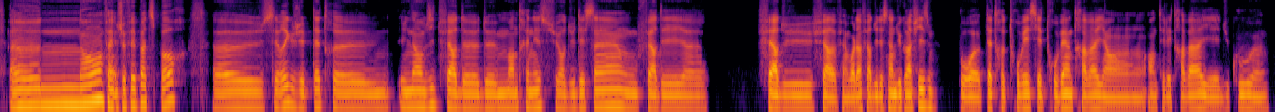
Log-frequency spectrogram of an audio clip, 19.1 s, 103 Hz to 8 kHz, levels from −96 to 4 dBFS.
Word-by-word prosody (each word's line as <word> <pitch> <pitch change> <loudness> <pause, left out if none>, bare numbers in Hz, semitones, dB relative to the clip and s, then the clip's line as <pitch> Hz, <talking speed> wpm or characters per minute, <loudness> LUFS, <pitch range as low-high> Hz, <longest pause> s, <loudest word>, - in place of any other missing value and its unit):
Heu, 125 +2 +3
non 135 +4 +3
enfin, 130 -8 +2
je 115 +3 -1
fais 130 +2 +1
pas 145 +3 +1
de 145 - -15
sport. 155 +4 -1 0.4
Heu, 115 +1 +1
c'est 115 +1 -4
vrai 130 +5 +2
que 135 - -4
j'ai 115 -1 -2
peut-être, 125 +2 -3
heu, 110 0 0
une 110 0 -4
une 115 0 0
envie 120 +2 +1
de - - -18
faire, 115 -2 +3
de 110 -1 0
de 110 0 -1
m'entraîner 110 +2 -1
sur 120 -3 -4
du 110 +1 -5
dessin 120 +2 +1
ou 110 -2 -2
faire 110 -1 0
des, 105 +1 -4 0.3
heu, 100 -1 -3 0.9
faire 105 0 +5
du 100 0 -2
faire, 100 -1 +2
enfin, 90 -1 -2
voilà, 95 +3 +2
faire 105 -2 -1
du 100 +1 -3
dessin, 110 +2 0
du 110 0 +2
graphisme. 110 +3 +1 0.4
Pour, 100 -2 +2
heu, 95 - +1
peut-être - - -1
retrouver 110 0 -1
essayer 110 0 +1
de - - -16
trouver 110 0 0
un 110 -1 +4
travail 105 -1 0
en 95 0 -3
en 100 -1 -5
télétravail 100 0 -1
et - - -5
du 95 +1 -12
coup, 105 +1 -2
heu, 95 +1 -5
110 Hz, 175 wpm, -23 LUFS, 105-120 Hz, 0.9 s, faire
